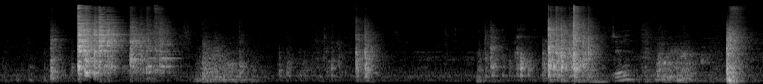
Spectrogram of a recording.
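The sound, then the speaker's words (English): Pots and a wooden spoon clatter in a home kitchen while beans are cooked and a stove knob is turned: many irregular clanks, scrapes and knocks of cookware and utensils, some sharp and loud, others fainter. “A wooden spoon, turn on the knob.”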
